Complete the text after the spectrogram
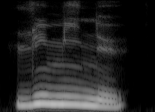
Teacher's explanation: avec le son e à la fin, la bouche un peu arrondie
